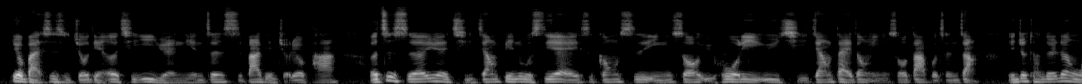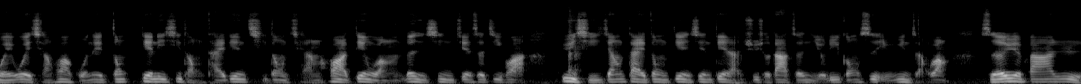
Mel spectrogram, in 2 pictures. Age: 20-39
